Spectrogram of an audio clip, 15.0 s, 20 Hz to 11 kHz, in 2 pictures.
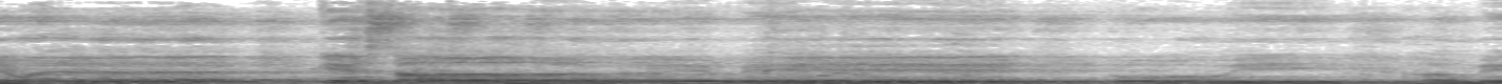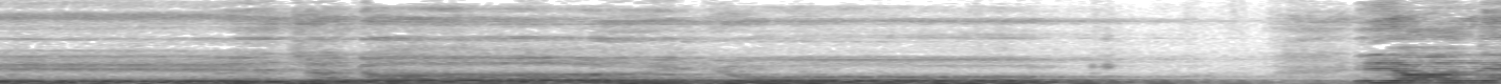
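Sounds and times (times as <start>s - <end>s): man singing unaccompanied: 0.0s - 13.4s, 14.3s - 15.0s.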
